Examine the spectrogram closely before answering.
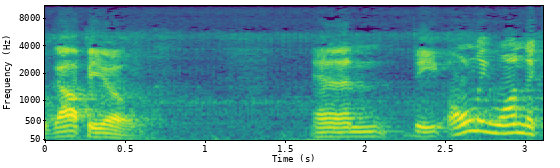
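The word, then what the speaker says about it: agapao: Now, agape is spelled A-G-A-P-A-O, agapeo.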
